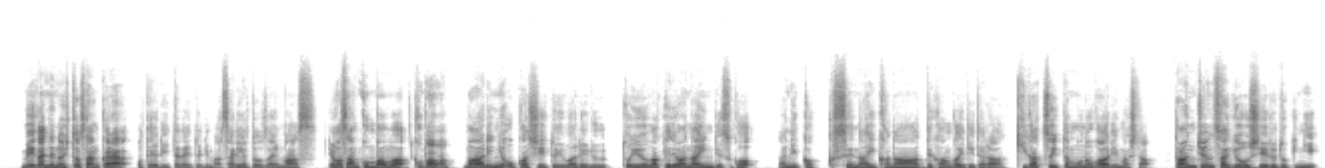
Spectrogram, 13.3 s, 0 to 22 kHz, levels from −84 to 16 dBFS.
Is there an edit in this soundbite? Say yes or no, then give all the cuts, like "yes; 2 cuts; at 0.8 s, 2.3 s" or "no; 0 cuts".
yes; 1 cut; at 6.2 s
